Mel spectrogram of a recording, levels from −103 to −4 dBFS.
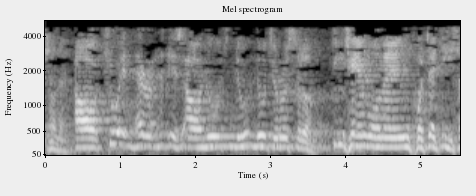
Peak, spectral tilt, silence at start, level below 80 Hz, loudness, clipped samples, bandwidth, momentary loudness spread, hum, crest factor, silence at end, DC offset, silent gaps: -6 dBFS; -8.5 dB/octave; 0 s; -56 dBFS; -20 LUFS; under 0.1%; 5 kHz; 8 LU; none; 14 dB; 0 s; under 0.1%; none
